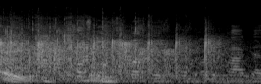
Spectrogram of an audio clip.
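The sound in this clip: Audience applause, a dense patter of many hands clapping that is loud at first and gradually thins out, with a voice talking over it.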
